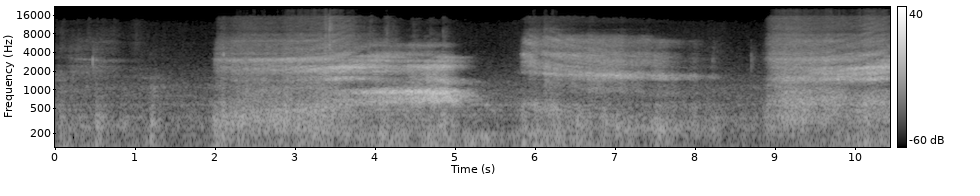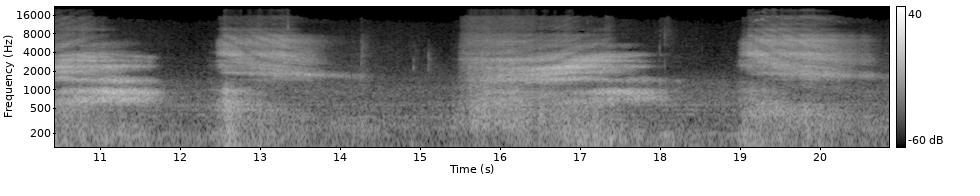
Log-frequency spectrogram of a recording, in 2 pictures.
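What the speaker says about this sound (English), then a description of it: "Bring your Ujjayi breathing into it." Ujjayi yoga breathing during an all-levels flow class, with slow, audible ocean-like inhales and exhales through a constricted throat, about six long breaths alternating in an even rhythm, close and quiet with no talk.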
